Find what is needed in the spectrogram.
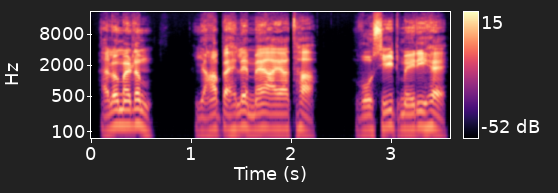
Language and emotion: Urdu, angry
